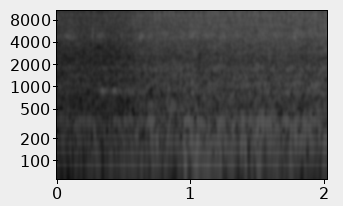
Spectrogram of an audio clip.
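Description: Quiet room tone with a steady low electrical or fan-like hum.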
